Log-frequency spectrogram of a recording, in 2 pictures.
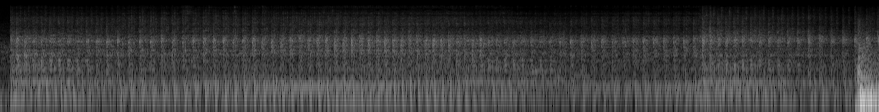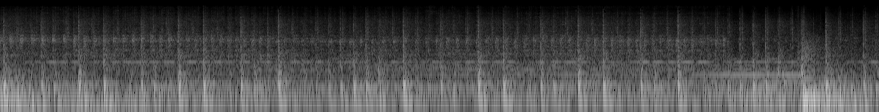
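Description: Auto-rickshaw engine running with a steady, even putter. About six seconds in, loud background music with a low, pulsing beat and a held note cuts in over it.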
